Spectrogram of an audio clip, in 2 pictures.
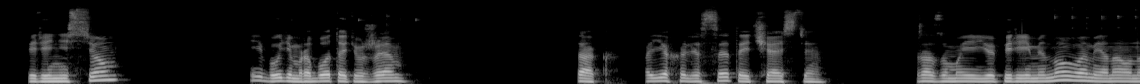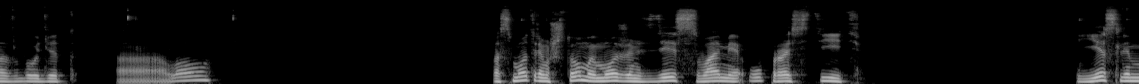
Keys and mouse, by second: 1.5 middle click, 2.0 shift+middle click, 2.9-3.6 middle drag, 4.0 shift+middle drag, 6.3 /, 9.0 shift+r, 10.7-11.8 typing, 16.0-16.6 middle drag, 16.8 shift+middle click, 17.4-21.5 middle drag, 22.0 shift+middle drag, 22.6 click.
